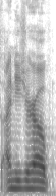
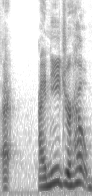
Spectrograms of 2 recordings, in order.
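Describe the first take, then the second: First: It is said directly, without hesitation. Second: It is said hesitantly, with stammering.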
